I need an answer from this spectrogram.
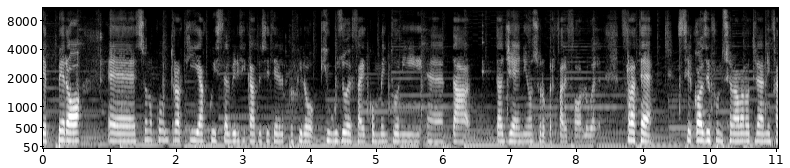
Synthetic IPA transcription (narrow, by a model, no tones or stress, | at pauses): epeɾɔ | ɛsoːnokont̪ɾoak̟ːiakːwist̪ailbeɾifikaːt̪oesit̪ɛnilpɾofiːlok̟ʰjuːzoefːajkomːent̪oːnid̪a | d̪̥ad͡ʒɛːnjosoːloperfaːɾefɔlːoer | fɾat̪ːe | sekːɔːzefunt̪sjonaːvanot̪ɾeanːifa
